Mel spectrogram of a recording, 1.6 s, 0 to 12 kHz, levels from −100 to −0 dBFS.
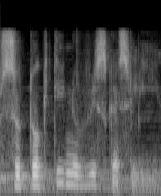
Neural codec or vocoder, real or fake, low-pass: none; real; 7.2 kHz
